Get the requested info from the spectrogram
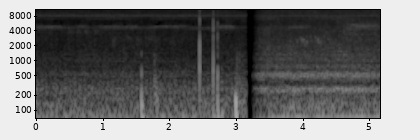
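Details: Wild bees from a colony that has split off, being moved into a cardboard box; sharp handling clicks and knocks, a brief dropout, then a steady low droning hum with a higher overtone fills the rest.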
